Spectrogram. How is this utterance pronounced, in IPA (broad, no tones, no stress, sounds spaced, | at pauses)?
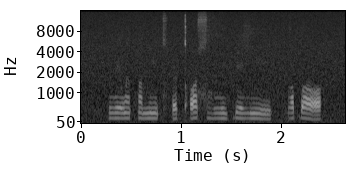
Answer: β e w ə̃ f ã m ĩ t͡sʼ ə kʼ ɔ s a̤ ð i ɠ e ɣ ĩ | ɡ ɔ ɓ ɔ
